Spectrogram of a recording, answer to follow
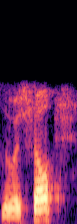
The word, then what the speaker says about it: Louisville: louisville uh colorado spelled like louisville kentucky but pronounced louisville i've got 33 years in finance and accounting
